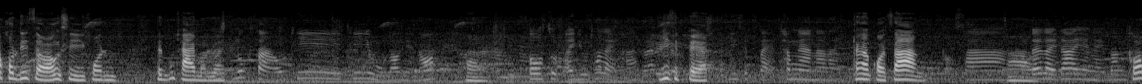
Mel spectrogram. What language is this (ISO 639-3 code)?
tha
